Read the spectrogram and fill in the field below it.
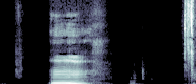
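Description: A drink is sipped, followed by a loud, drawn-out satisfied "ahh" sigh falling in pitch, then a couple of soft, brief clicks and a short hissy slurp-like burst at the end.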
